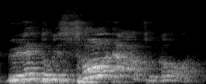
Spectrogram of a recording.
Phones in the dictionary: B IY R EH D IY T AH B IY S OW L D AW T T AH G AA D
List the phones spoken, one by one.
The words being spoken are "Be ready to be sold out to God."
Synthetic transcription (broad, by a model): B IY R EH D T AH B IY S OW D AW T T AH G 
